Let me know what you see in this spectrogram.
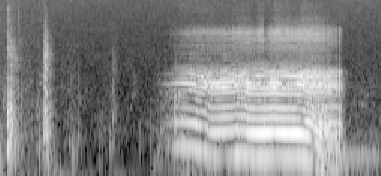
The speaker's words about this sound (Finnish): Kuulitko sinä Vilma, miten pahasti tämä Noitalinnan ovi on ruvennut narisiin? No eihän sitä tuota tuomusta ääntä voi olla kuulematta. Se näyttää vallan turvonneenkin.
